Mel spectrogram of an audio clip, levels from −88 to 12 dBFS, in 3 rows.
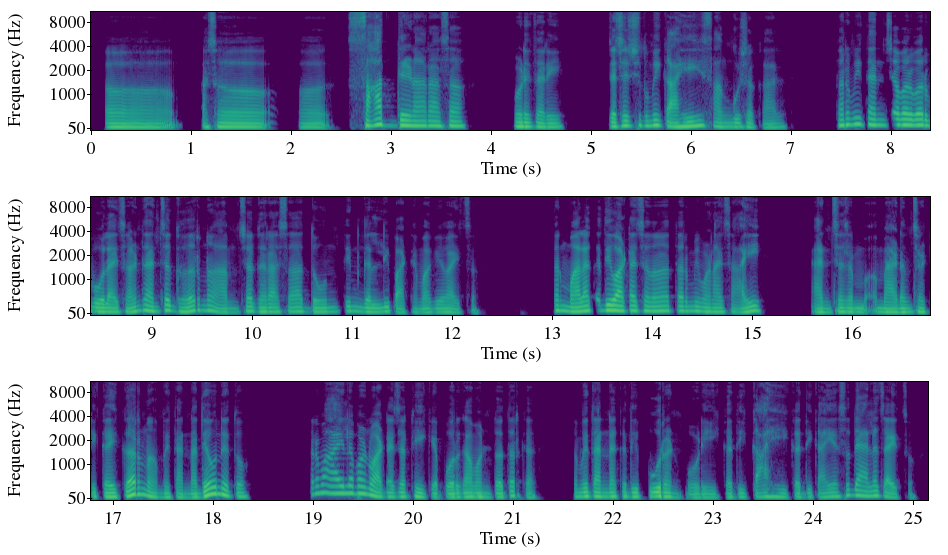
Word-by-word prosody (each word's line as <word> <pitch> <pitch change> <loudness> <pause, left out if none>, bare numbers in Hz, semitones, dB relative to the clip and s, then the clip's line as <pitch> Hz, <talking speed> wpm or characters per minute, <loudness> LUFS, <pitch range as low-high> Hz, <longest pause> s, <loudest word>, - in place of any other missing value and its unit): अ, 100 - -1 0.9
असं 100 0 +1 0.3
अ, 95 -1 -3 0.4
साथ 140 -1 +2
देणारा 135 -2 +4
असा 125 0 0 0.5
कोणीतरी 105 -3 +1
ज्याच्याशी 130 +6 -3
तुम्ही 135 +3 +2
काहीही 115 +6 +3
सांगू 105 -5 -3
शकाल. 95 -2 -6 0.6
तर 155 +2 +3
मी 175 +2 +1
त्यांच्याबरोबर 155 -1 +3
बोलायचो 105 -3 +2
आणि 115 +4 +1
त्यांचं 140 -1 +2
घर 115 +5 +1
ना 140 -1 0
आमच्या 95 +5 -3
घरा 110 -2 0
असं 110 +1 -2
2-3 110 +4 -2
गल्ली 105 +2 +1
पाठीमागे 95 +1 -4
व्हायचं. 95 -3 -4 0.8
तर 140 - +2
मला 125 0 +4
कधी 145 +1 +3
वाटायचं 135 -2 +4
ना, 130 +1 +3
तर 130 -1 0
मी 125 - -1
म्हणायचो 105 -2 -1
आई 105 +8 +2 0.6
यांच्या 95 +2 0 0.3
मॅडम 95 0 +1
साठी 105 +1 -2
काही 105 0 +4
कर 170 - +6
ना, 130 -11 +2
मी 95 0 -3
त्यांना 95 0 -2
देऊन 170 +6 +6
येतो. 115 -7 +1 0.7
तर 190 - -4
मग 215 +1 -1
आईला 200 0 +2
पण 195 -2 +1
वाटायचं 110 -3 +2
ठीक 105 -3 0
आहे 95 - -1
पोरगा 100 +1 +1
म्हणतो 100 -1 0
तर 130 0 -1
का, 95 - -5
तर 110 - -12
मी 115 - +3
त्यांना 110 -1 +2
कधी 110 -1 0
पुरणपोळी, 95 -6 0
कधी 100 +1 -4
काही, 105 0 -2
कधी 100 +1 -4
काही 100 +3 -2
असं 115 +6 -3
द्यायला 135 -2 +1
जायचो. 95 -4 -3
110 Hz, 165 wpm, -23 LUFS, 100-130 Hz, 0.9 s, कर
